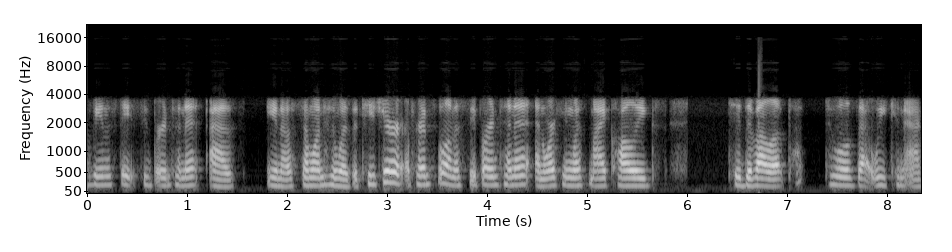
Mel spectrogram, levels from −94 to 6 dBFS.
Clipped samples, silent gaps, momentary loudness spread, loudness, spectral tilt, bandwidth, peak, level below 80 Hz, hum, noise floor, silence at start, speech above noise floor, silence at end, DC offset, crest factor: under 0.1%; none; 10 LU; -20 LUFS; -6 dB/octave; 7.2 kHz; -2 dBFS; -68 dBFS; none; -52 dBFS; 0 s; 33 dB; 0 s; under 0.1%; 18 dB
